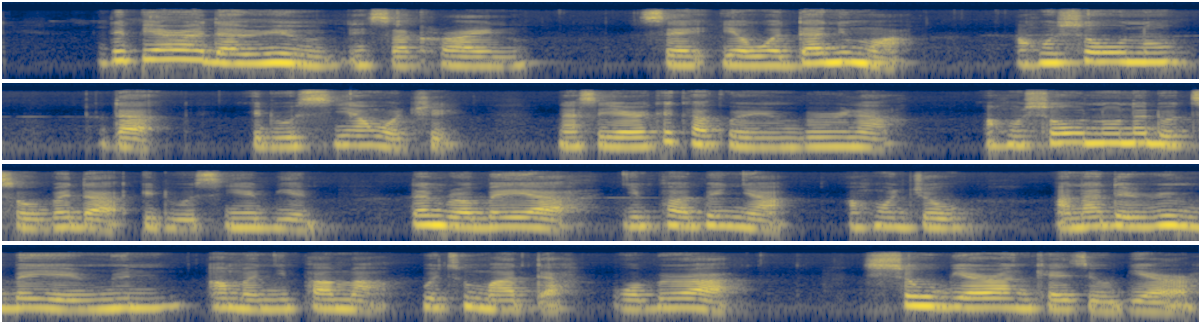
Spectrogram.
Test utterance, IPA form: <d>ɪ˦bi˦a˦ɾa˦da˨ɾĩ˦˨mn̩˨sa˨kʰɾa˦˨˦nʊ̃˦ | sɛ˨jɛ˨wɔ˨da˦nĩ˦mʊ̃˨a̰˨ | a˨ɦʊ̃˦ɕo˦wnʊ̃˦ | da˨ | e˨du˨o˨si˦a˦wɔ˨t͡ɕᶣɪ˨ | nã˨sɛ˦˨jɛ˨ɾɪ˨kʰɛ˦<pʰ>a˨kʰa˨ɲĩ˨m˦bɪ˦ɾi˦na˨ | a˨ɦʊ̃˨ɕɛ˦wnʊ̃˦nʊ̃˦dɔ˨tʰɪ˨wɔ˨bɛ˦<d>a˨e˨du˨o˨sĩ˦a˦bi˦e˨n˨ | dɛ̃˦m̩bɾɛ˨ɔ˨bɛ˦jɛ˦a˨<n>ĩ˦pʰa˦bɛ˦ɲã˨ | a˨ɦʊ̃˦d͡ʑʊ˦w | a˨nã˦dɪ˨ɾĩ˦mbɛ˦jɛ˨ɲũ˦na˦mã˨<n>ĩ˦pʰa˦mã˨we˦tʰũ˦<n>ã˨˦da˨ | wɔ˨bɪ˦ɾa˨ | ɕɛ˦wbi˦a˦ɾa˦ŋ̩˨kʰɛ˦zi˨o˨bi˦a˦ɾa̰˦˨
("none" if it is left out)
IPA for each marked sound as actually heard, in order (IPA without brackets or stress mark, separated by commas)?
d, kʰ, d, ɲ, ɲ, m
